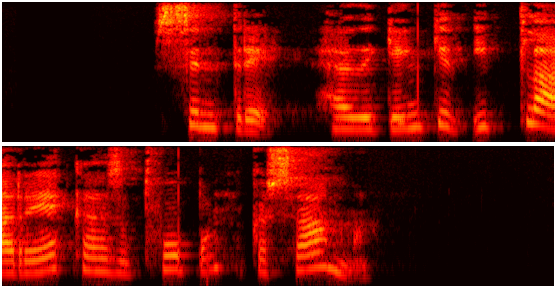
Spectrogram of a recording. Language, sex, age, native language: Icelandic, female, 30-39, Icelandic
